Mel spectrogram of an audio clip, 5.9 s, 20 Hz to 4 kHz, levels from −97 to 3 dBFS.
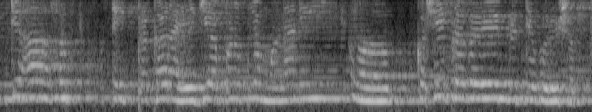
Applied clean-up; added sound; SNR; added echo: neural separator model SepFormer DNS4.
